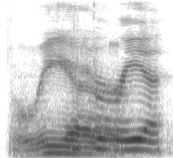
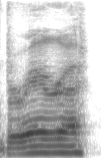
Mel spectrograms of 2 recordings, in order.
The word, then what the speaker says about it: Berea: So Brookelyn Shea Farthing came into this world on August 26th, 1994 in Berea is how I heard it pronounced.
